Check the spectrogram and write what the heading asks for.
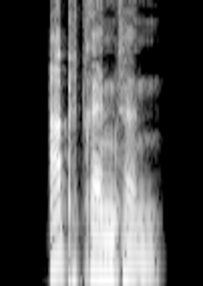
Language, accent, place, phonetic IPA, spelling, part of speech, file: German, Germany, Berlin, [ˈapˌtʁɛntn̩], abtrennten, verb, De-abtrennten.ogg
- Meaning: inflection of abtrennen: 1. first/third-person plural dependent preterite 2. first/third-person plural dependent subjunctive II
